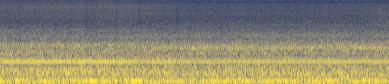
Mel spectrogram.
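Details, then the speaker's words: Hybrid propane furnace with heat pump switched to stage two: heat pump locked out by relay, furnace runs startup sequence and burner lights; steady even burner roar with constant hum, no rumble, pulsing or flutter; firing normally. "so the fice is doing its startup sequence now and right now the heat pump is just locked out on the relay the thermostat is not hot yet okay the burner just started"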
